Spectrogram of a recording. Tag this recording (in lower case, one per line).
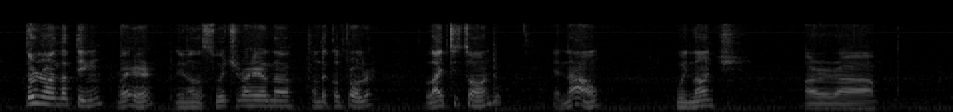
speech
